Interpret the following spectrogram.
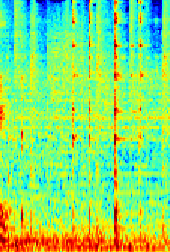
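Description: Metal spoon stirring coffee and water in a drinking glass, clinking sharply against the glass several times in quick succession from about a second in.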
